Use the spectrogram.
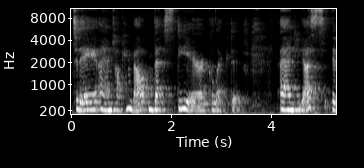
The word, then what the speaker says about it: Vestiaire: Today I am talking about vestier collective and yes it is pronounced vestair like vest air. Um I used to say vestair that's not right. It's vestier.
